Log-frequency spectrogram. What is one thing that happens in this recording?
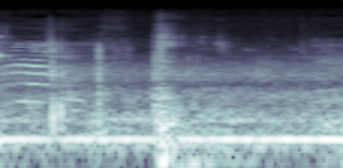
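A tennis racket strikes a ball with a sharp pop.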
